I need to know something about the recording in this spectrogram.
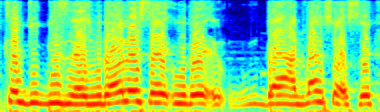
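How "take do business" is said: words broken by laughter, a bit louder; laughing while talking. Real, not acted. Laughing while mocking borrowing.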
